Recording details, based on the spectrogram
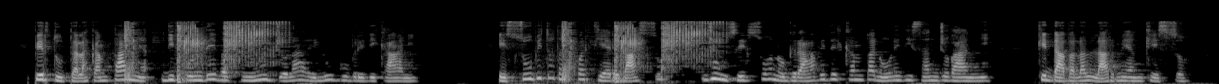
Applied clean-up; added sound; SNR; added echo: classical method Wiener filter.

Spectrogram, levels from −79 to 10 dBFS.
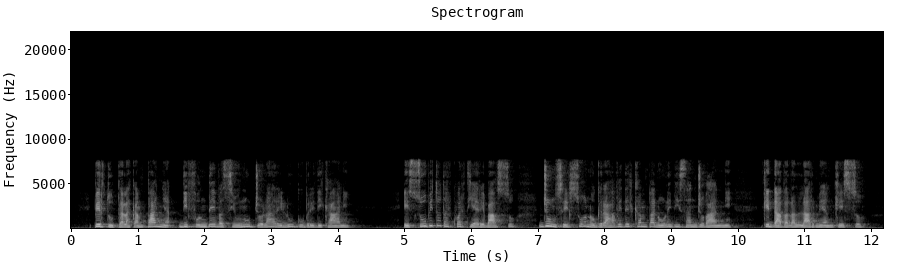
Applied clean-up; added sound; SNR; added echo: none; none; none; none.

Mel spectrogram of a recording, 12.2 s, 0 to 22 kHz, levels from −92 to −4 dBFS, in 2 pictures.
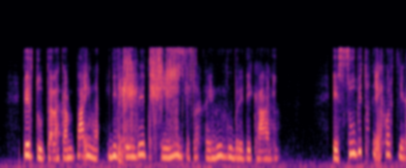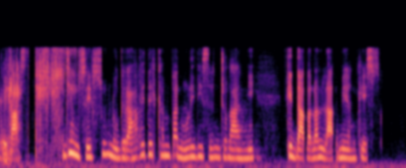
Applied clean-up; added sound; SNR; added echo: neural diffusion model UNIVERSE++.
